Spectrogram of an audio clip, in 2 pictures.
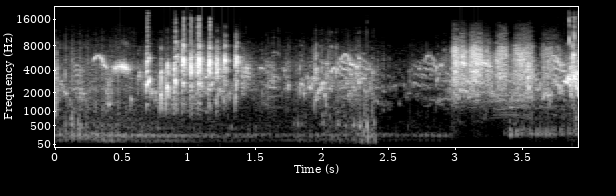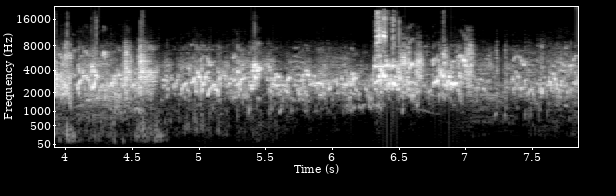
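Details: Eating budgerigars in an outdoor aviary chatter with dense warbling chirps, sharp squeaks and a loud wing-flap, the flock noise steady and overlapping.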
